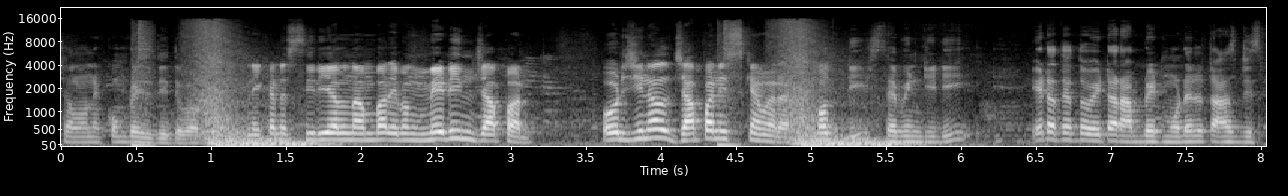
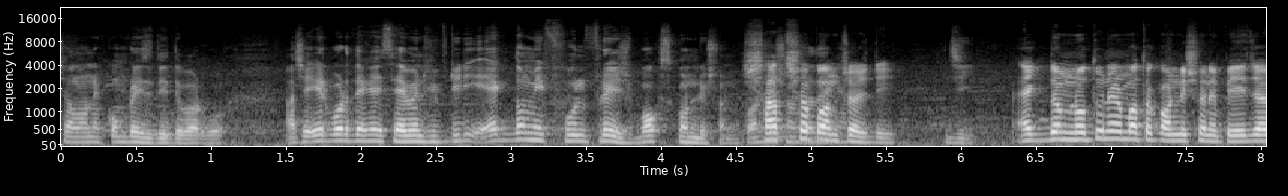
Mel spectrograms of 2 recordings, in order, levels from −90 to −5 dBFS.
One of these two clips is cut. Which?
first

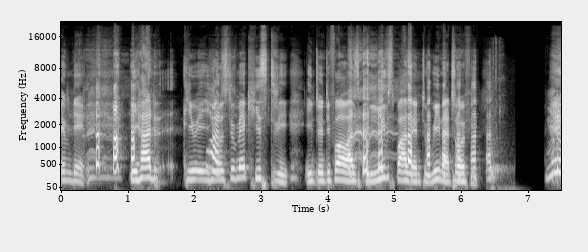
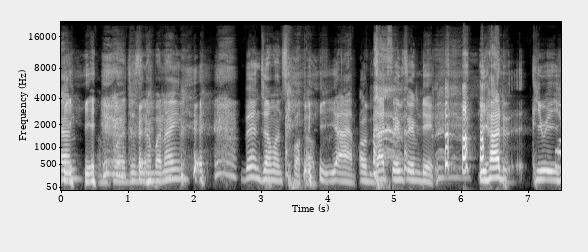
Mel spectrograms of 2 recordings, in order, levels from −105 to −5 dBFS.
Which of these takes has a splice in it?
first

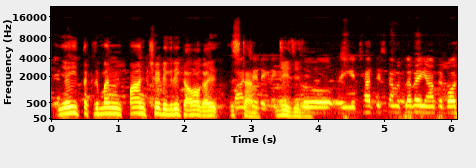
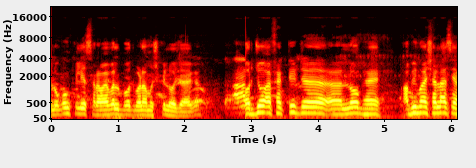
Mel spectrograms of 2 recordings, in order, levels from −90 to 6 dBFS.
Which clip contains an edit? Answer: second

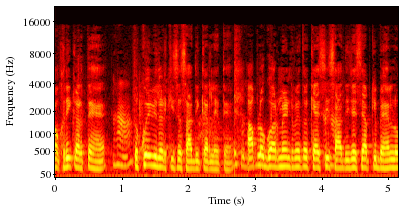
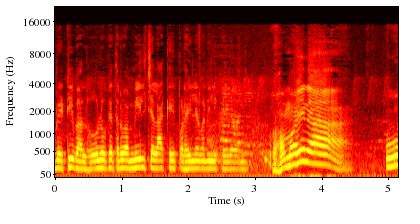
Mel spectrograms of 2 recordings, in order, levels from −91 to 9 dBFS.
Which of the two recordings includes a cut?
first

